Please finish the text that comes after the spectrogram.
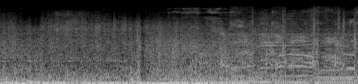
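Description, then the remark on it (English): A garbage truck blows up with a loud, deep explosion that rolls into a heavy, sustained roar and rumble of debris and fire lasting several seconds, dense with low booming energy. “And I have to say, it's a very cool deal when they do blow up the garbage truck.”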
